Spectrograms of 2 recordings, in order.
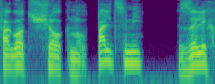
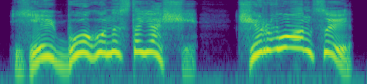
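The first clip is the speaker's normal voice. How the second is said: joyful, happy shouting; 13 semitones higher, 4 dB louder than usual. People in the gallery cry out about the money, shouting joyfully. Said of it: "кричали с галерки радостно".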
